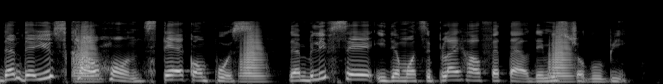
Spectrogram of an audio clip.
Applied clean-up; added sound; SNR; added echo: none; Brass instrument; 3 dB; none.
